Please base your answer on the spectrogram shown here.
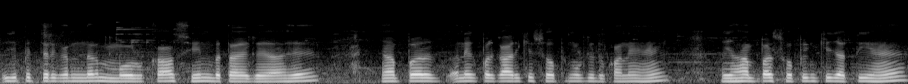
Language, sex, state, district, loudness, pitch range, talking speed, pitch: Hindi, male, Rajasthan, Jaipur, -16 LUFS, 145-155 Hz, 165 wpm, 150 Hz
